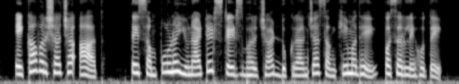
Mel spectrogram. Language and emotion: Marathi, neutral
